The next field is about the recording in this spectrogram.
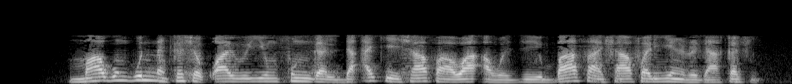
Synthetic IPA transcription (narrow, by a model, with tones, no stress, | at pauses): maː˦ɡʷʊ˦ŋɡʷʊ˦nːɐ˨ŋkɐ˦ʃe˨kʷʼaː˦joː˦jɪ˦mɸʊ˦ŋɡɐ˨lda˨ʔa˦kʲeː˨ʃaː˦ɸaː˨waː˦ʔa˨wɐ˨d͡ʒeː˦baː˦sa˨ʃaː˦ɸɐ˦ɽjɪ˦˨nɽɪ˨ɡaː˨kɐ˦ɸiː˨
